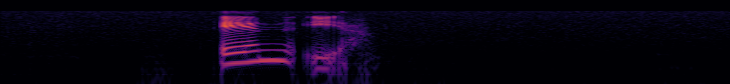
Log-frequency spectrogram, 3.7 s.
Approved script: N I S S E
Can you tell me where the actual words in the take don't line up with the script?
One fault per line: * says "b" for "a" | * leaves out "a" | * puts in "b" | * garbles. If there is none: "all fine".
* leaves out "I S S"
